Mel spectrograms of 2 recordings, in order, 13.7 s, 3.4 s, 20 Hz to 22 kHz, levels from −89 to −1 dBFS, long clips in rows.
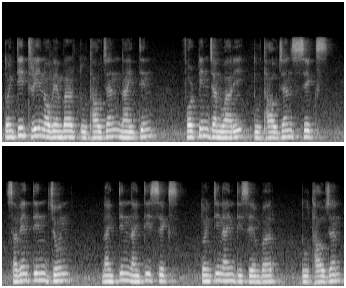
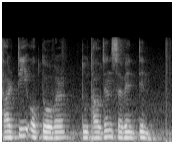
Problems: background sounds at intervals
